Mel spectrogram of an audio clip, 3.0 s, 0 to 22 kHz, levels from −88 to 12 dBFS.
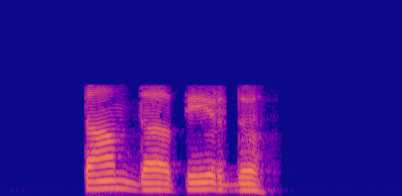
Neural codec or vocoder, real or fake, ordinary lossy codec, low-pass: vocoder, 44.1 kHz, 128 mel bands every 512 samples, BigVGAN v2; fake; AAC, 16 kbps; 3.6 kHz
